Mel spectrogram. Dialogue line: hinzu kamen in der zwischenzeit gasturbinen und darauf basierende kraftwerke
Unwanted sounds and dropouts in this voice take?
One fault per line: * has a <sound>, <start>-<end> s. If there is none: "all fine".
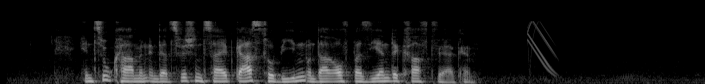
* has a chirp, 5.3-5.6 s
